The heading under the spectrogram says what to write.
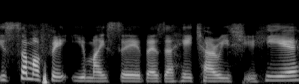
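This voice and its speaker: A woman with a Nigerian accent talks at a moderate pace with lively intonation and a bright, sharp tone. The sound is dry and close with no echo, over a quiet background. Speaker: project professional. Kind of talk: roundtable discussion. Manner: hesitant, with fillers.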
